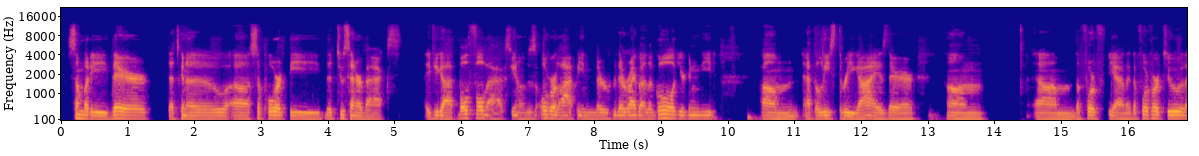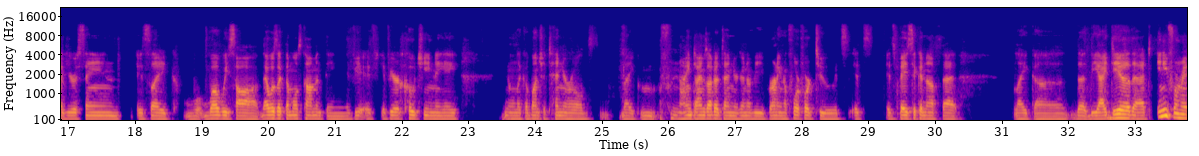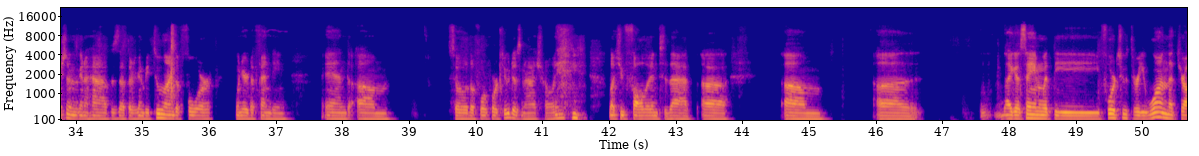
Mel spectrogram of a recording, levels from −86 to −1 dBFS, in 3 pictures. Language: English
